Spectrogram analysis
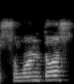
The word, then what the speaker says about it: सुमंतो: तो स्पेलिंग भी देख लेना कि स्पेलिंग TA है, बट मेरा जो नाम है वो TO है। तो प्रोनाउंसिएशन जो है वो है TO।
